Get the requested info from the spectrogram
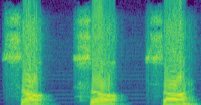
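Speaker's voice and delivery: स, स, then सन, built up from the first sound; sounding out sun. Shown as a demonstration. Teacher sounding out सन for pupils, syllable by syllable. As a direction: break सन into its opening स, then say the whole word. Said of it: "सन म्हणजे काय?".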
